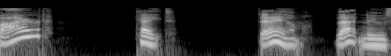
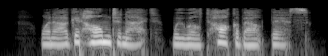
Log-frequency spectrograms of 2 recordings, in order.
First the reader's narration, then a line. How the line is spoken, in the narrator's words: she whispers in my ear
